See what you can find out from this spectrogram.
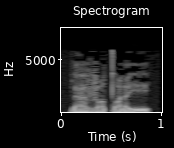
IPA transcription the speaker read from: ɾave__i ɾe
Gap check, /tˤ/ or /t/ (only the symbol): tˤ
